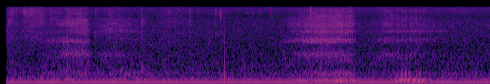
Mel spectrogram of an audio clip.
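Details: Sleeping dog: soft rumbling snore noises over a steady low hum; snoring.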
